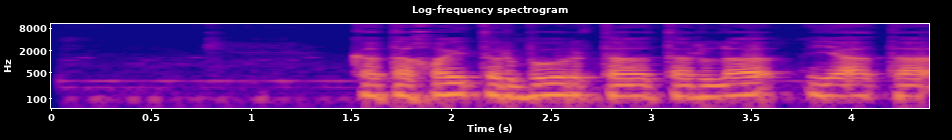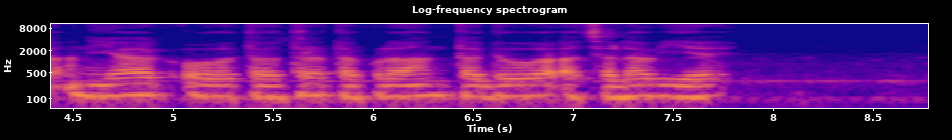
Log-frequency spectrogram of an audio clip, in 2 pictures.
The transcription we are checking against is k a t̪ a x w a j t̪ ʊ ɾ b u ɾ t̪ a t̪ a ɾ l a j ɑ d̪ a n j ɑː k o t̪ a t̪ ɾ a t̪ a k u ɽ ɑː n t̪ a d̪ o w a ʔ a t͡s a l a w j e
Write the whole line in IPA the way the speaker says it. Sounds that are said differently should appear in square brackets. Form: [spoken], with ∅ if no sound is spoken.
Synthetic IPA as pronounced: k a t̪ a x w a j t̪ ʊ ɾ b u ɾ t̪ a t̪ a ɾ l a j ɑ [t̪] a n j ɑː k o t̪ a t̪ ɾ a t̪ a k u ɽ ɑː n t̪ a d̪ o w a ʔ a t͡s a l a w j e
